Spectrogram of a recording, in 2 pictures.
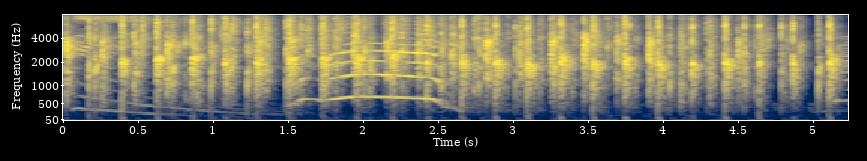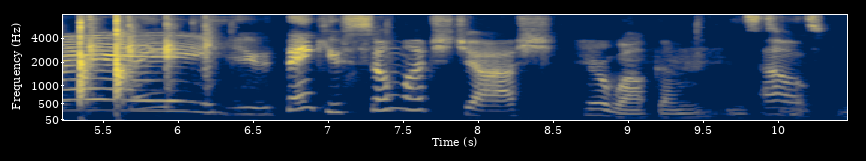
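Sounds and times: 
applause and clapping: 0.0 - 6.4
speech: 6.8 - 10.4.

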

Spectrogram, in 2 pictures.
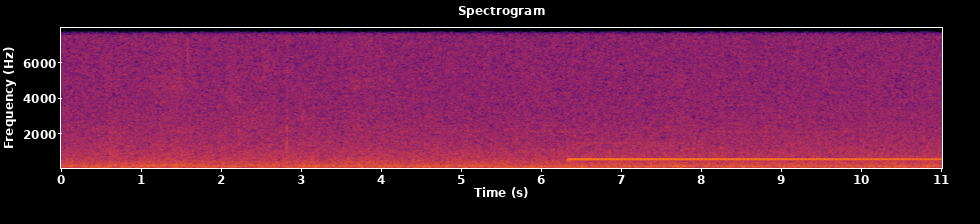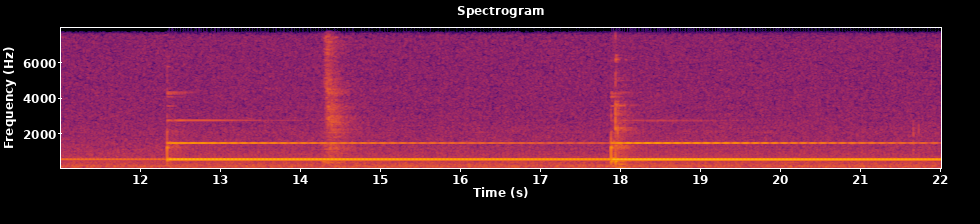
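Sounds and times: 
gong ringing: 12.4 - 21.9.

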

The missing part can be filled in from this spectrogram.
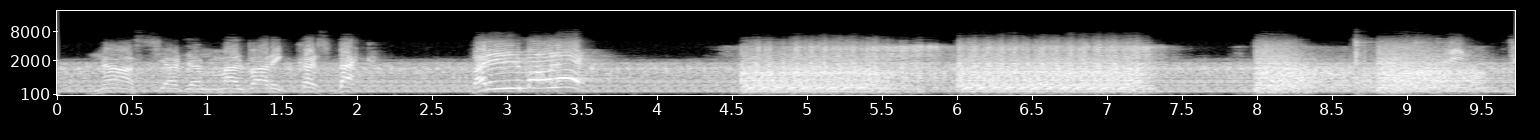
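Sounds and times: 
speech: 0.2 - 2.2, 2.8 - 3.6, 4.4 - 5.9
automatic gunfire: 4.5 - 9.6.

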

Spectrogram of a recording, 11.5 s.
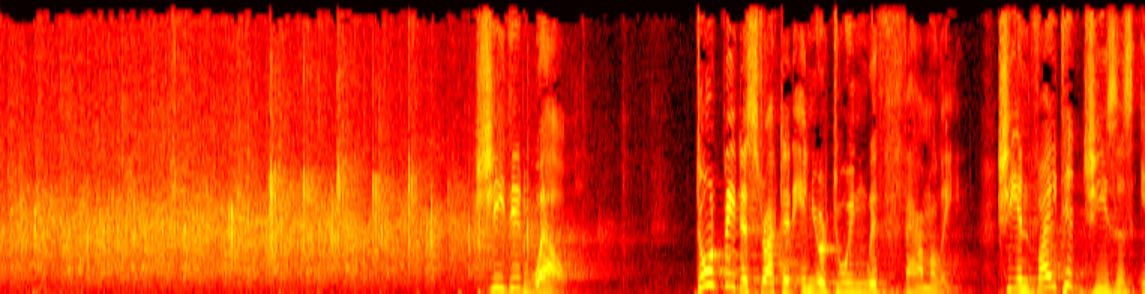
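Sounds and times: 
congregation applause during a church sermon: 0.0 - 6.2
speech: 4.8 - 5.8, 7.0 - 11.4.

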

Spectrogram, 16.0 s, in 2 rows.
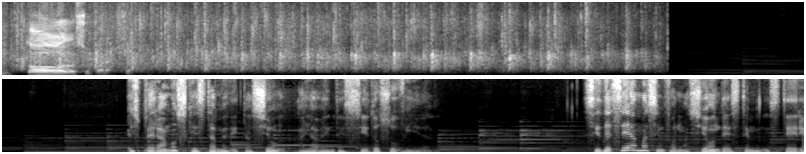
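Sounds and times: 
audience applause: 0.0 - 6.7
speech: 0.2 - 1.5, 9.4 - 12.6, 13.9 - 16.0.

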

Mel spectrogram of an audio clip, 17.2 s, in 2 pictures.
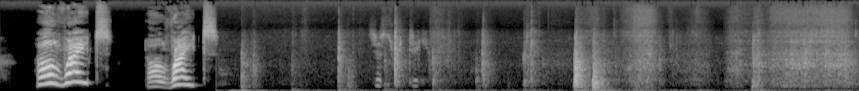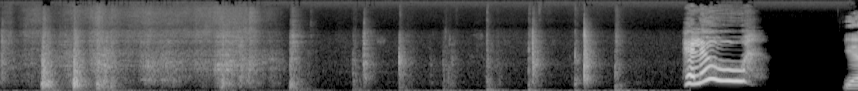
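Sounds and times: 
speech: 0.4 - 2.3, 3.7 - 4.5, 15.4 - 15.9
chair scraping and dragging across the floor: 2.2 - 15.4
wooden knocks and clicks of a chair settling: 2.4 - 15.4.

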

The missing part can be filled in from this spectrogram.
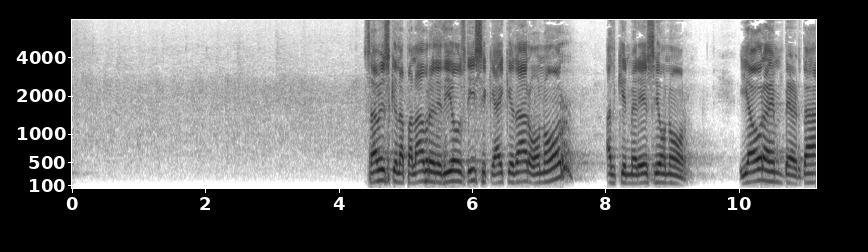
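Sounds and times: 
audience applause: 0.0 - 6.4
speech: 4.4 - 9.3, 10.0 - 11.1.

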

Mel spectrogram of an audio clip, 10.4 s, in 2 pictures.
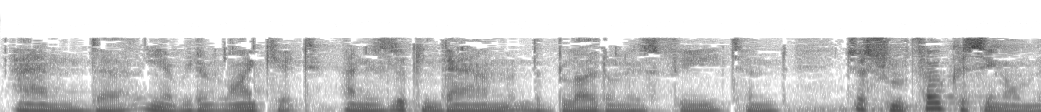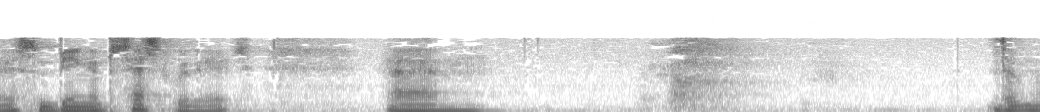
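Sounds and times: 
speech: 0.1 - 7.7, 10.2 - 10.3
breathing into a microphone: 3.9 - 4.3, 6.5 - 7.1.

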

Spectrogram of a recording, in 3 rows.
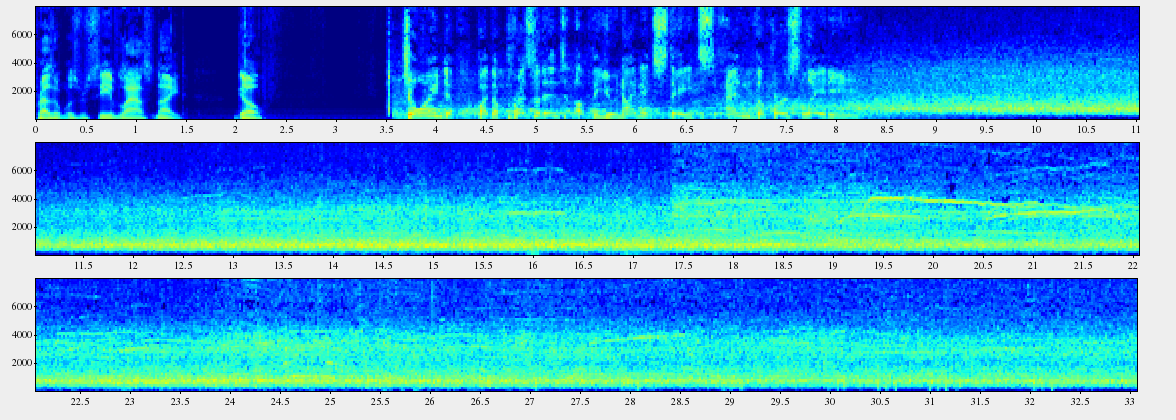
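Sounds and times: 
speech: 0.0 - 2.4, 3.5 - 8.6
crowd applauding and cheering an arrival in New Orleans: 6.9 - 33.0.

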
